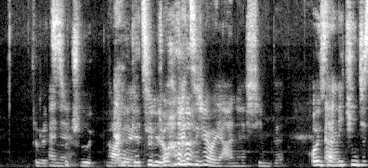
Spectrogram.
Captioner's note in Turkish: kahkaha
